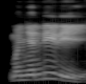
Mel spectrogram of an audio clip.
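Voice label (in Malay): "menyendiri", Malay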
